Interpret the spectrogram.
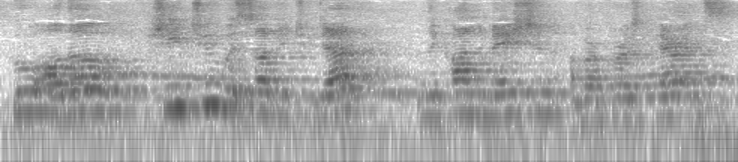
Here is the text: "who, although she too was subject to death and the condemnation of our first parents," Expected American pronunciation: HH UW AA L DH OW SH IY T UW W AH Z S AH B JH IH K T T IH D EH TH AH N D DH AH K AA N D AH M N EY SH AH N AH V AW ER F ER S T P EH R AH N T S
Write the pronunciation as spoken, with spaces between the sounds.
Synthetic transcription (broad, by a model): HH UW AA L DH OW SH IY T UW W AH Z S AH B JH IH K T T IH D EH TH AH N DH AH K AA N D AH M N EY SH AH N AH V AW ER F ER S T P EH R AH N T S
